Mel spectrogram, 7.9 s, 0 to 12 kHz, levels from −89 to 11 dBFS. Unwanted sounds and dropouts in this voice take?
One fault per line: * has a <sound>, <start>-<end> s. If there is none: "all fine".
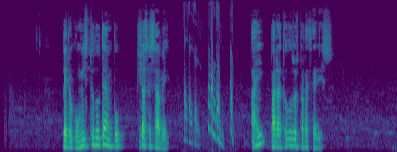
* has a chirp, 3.7-4.7 s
